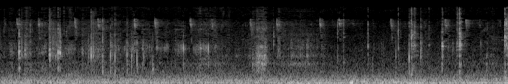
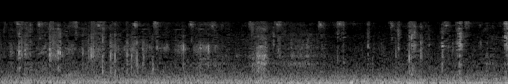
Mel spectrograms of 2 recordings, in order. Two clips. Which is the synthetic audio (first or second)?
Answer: second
